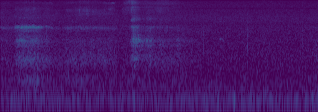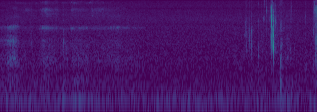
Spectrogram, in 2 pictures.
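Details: Sleeping dog snoring indoors, soft breathy snorts rising and falling every two to three seconds against a low steady hum, with a brief sharp click near the end.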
